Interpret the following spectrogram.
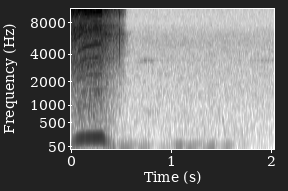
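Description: A woman's voice finishing a word, then a pause of quiet room tone with a faint low hum.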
